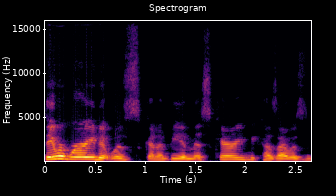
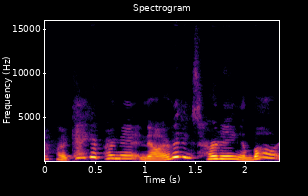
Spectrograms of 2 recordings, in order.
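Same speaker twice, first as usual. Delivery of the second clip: higher, fast panicky rush; freaking out; 9 semitones higher, faster than usual. Retold or imitated. Retelling pouring her worries out to the doctor, panicky and high. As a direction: spill it out like you're retelling your own panic. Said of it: "I'm freaking out".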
